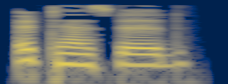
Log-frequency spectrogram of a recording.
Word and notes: attested: British English

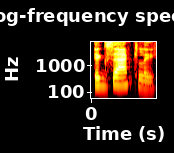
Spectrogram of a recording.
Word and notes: exactly: American English

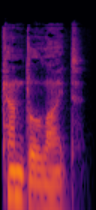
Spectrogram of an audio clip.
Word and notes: candlelight: British English

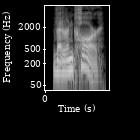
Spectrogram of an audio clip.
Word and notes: veteran car: American English

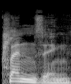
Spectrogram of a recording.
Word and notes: cleansing: British English

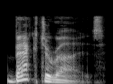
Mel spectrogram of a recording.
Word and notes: bacterize: British English

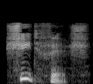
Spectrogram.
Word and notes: sheatfish: British English

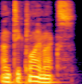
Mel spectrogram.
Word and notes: anticlimax: British English

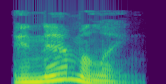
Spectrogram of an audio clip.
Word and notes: enamelling: British English

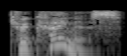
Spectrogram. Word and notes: trichinous: British English

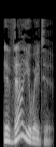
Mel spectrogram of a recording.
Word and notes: evaluative: British English

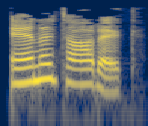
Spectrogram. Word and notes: anaptotic: British English

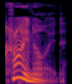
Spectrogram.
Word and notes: crinoid: British English

